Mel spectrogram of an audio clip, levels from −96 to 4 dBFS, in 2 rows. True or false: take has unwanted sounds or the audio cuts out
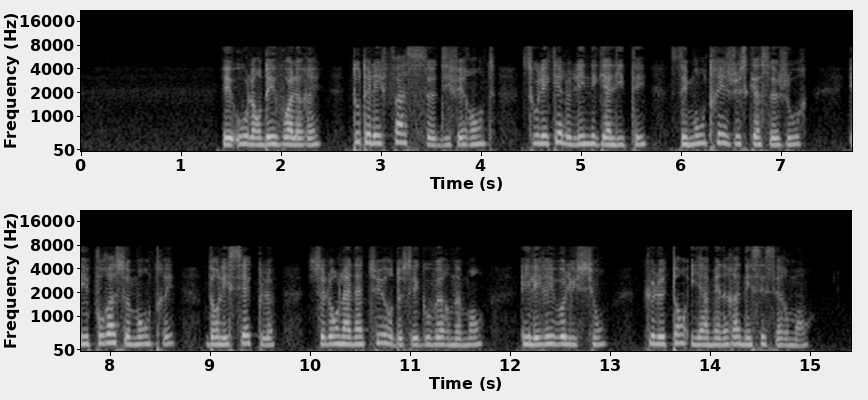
false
